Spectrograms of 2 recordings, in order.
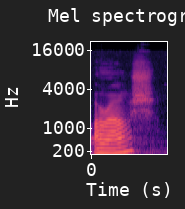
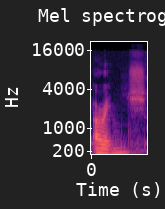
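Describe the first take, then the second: First: The name is pronounced the French way. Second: The name is pronounced the British English way. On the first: "I'm saying it correctly, aren't I?" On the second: "if I was in the U K, I'd say Orange"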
